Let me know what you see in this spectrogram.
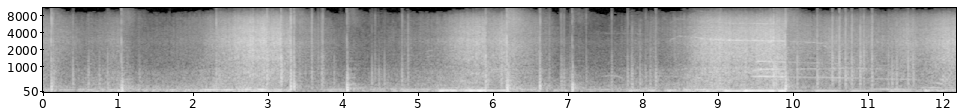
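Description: Fireworks salute bursting overhead: repeated bangs and crackling from the shell bursts in loud swells, with a drawn-out whistling tone late on.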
